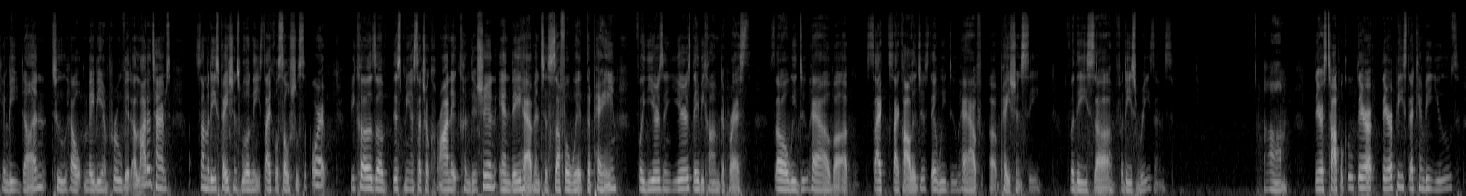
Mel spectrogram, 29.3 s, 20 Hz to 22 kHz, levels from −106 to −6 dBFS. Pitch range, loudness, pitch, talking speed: 165-195 Hz, -50 LUFS, 175 Hz, 145 wpm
